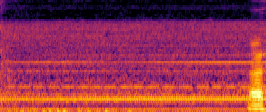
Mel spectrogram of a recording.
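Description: Steady electrical hum made of a few constant tones, the clearest a mid-pitched one, with a man's voice coming back near the end.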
